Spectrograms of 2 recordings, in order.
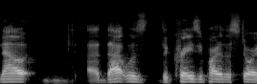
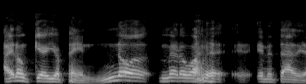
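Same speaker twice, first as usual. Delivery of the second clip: a louder Italian chief in broken English; Italian accent; 3 semitones higher, 4 dB louder than usual. Retold or imitated. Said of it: "He said".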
